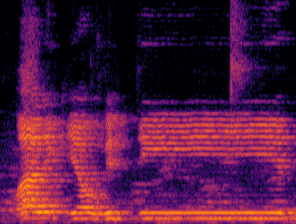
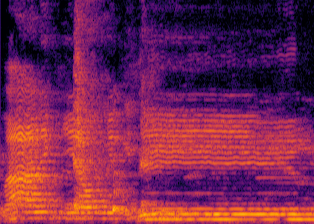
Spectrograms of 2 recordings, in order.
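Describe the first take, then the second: First: No vowel follows 'Malik'. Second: A short vowel follows 'Malik'. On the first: The speaker calls it wrong. "Jangan. Itu salah itu" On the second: The speaker calls it right. "gitu ya"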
